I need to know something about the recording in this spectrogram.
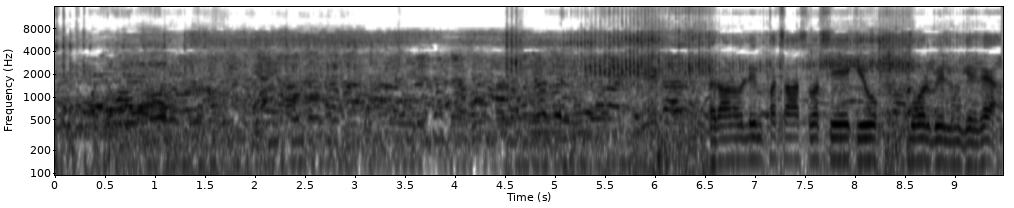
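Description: A crowd of men talk and call out outdoors.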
